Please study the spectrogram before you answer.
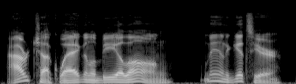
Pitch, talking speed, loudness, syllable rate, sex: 105 Hz, 180 wpm, -19 LUFS, 4.9 syllables/s, male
